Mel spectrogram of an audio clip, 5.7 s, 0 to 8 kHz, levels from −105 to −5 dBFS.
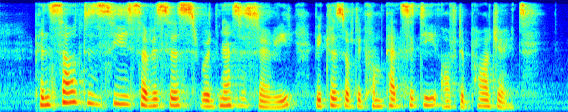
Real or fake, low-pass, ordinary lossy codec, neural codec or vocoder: fake; 7.2 kHz; none; autoencoder, 22.05 kHz, a latent of 192 numbers a frame, VITS, trained on one speaker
